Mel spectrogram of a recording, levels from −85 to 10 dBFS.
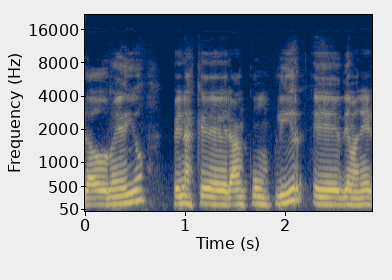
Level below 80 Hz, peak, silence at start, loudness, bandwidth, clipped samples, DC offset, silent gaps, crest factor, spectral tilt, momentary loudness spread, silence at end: -46 dBFS; 0 dBFS; 0 s; -11 LUFS; 10.5 kHz; under 0.1%; under 0.1%; none; 10 dB; -7.5 dB/octave; 4 LU; 0 s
